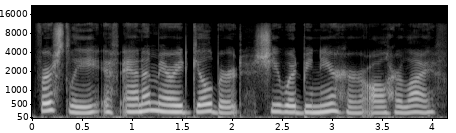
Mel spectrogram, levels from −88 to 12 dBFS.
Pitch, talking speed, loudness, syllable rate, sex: 225 Hz, 190 wpm, -17 LUFS, 4.3 syllables/s, female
